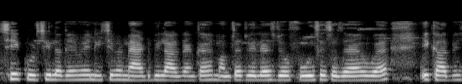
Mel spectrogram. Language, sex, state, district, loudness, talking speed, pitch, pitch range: Hindi, female, Bihar, Katihar, -15 LUFS, 325 wpm, 205 Hz, 200-220 Hz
